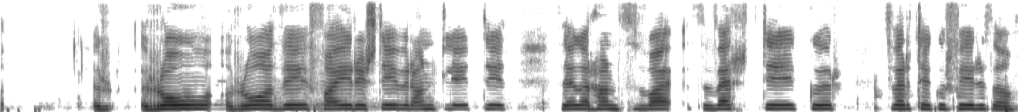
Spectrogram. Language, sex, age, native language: Icelandic, male, 11, Icelandic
